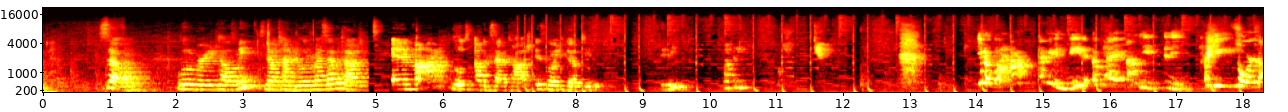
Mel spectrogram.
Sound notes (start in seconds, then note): 10.6 whispers; 12.8 sigh laugh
